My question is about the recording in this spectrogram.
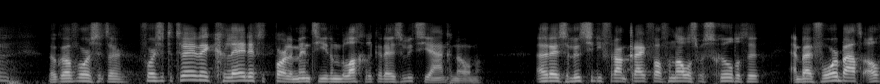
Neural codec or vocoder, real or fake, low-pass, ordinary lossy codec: codec, 16 kHz, about 1 kbps, DyCAST, with the encoder's durations; fake; 7.2 kHz; none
